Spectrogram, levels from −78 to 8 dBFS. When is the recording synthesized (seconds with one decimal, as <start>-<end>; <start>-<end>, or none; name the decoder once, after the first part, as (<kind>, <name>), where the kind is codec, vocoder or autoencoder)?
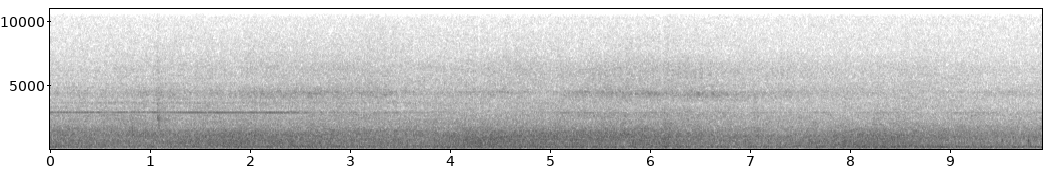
2.2-3.3 (autoencoder, DAC-VAE); 7.5-8.0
